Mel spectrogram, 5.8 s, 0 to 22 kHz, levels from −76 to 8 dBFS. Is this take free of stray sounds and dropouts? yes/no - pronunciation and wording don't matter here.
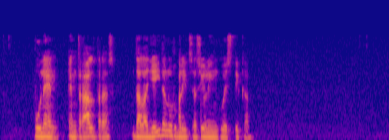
yes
